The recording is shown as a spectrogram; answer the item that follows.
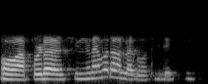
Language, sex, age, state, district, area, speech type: Odia, female, 30-45, Odisha, Sundergarh, urban, conversation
